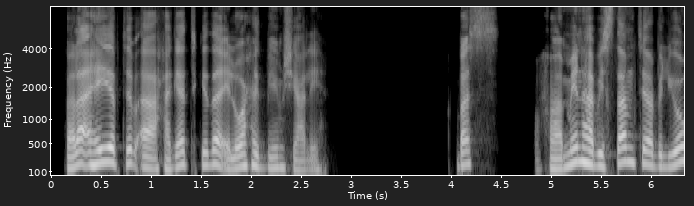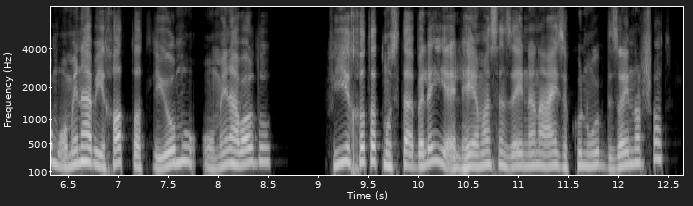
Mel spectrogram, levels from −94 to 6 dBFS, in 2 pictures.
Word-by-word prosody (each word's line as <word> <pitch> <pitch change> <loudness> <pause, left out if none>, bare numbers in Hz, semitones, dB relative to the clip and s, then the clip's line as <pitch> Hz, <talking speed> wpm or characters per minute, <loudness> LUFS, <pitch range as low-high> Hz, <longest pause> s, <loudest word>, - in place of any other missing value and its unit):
فلأ، 170 +5 +5
هي 205 +4 +7
بتبقى 150 -10 0
حاجات 160 +8 -2
كده، 180 0 +1
الواحد 155 +2 +1
بيمشي 145 -3 -5
عليها. - - -9 1.3
بس. - - -4 0.4
فمنها 180 - +4
بيستمتع 200 +4 +1
باليوم، 175 +6 0
ومنها 200 +8 +2
بيخطط 165 -3 -2
ليومه، 195 +9 -1
ومنها 170 +8 -1
برضه 215 +3 -1 0.6
في 205 +5 0
خطط 220 -1 -1
مستقبلية 175 +4 -1
اللي 140 -1 -2
هي 165 +2 +2
مثلًا، 185 +1 -2
زي 160 +2 -2
إن 170 0 -3
أنا 175 0 -2
عايز 165 0 -1
أكون 170 +3 -4
web - - -13
designer 180 +7 0
شاطر. 260 +5 -7
175 Hz, 145 wpm, -23 LUFS, 155-200 Hz, 1.3 s, هي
